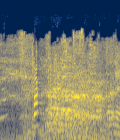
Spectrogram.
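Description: Courtroom audience laughing and chattering, many voices overlapping, swelling about half a second in.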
